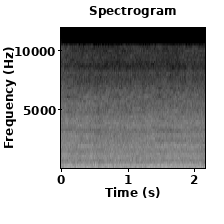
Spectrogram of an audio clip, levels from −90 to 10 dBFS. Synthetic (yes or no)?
yes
